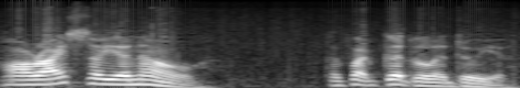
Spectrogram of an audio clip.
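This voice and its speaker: A woman's voice: low-pitched, big pitch swings, brisk. An actress playing a cold, guarded, defiant woman in a 1940s radio drama, speaking curtly and haughtily. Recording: noisy old radio recording, clicks.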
